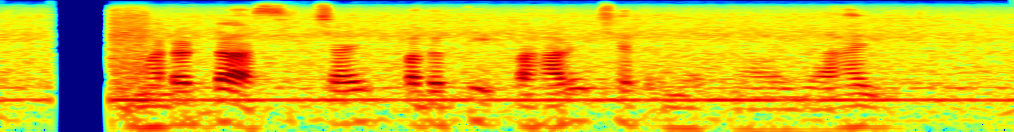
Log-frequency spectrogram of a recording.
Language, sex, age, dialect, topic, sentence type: Magahi, male, 18-24, Central/Standard, agriculture, statement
